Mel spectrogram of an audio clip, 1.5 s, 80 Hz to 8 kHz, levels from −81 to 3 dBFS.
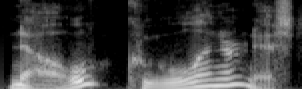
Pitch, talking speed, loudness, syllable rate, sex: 150 Hz, 160 wpm, -16 LUFS, 3.7 syllables/s, male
